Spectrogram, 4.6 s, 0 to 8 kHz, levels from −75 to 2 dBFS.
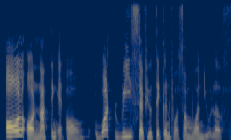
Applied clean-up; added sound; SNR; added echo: neural mask model Resemble Enhance denoiser.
